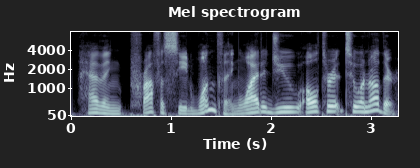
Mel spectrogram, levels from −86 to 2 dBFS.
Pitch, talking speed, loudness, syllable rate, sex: 130 Hz, 200 wpm, -18 LUFS, 5.9 syllables/s, male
